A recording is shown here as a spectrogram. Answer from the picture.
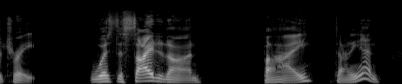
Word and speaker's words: Donnie Yen: And one is the actor that was chosen, Danny Wynn. Donnie Yen. Donnie Yen. Racist. Donnie Yen. Nope, Donnie Wynn, you going to say it right.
